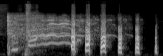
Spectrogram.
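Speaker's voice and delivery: a big high shouted laugh that falls away; howling laugh; loud laugh. Real, not acted. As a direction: burst out laughing at the story. Big laugh at the insult story.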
